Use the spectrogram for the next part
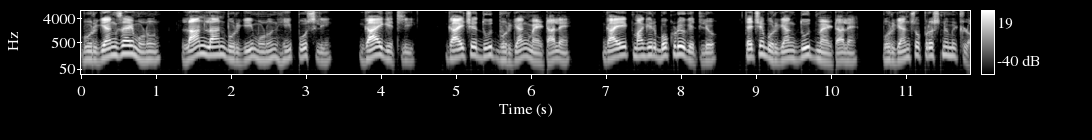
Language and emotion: Goan Konkani, neutral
